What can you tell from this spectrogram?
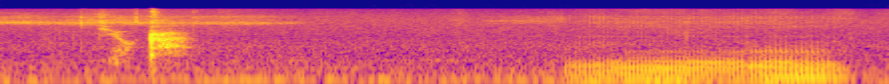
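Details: Sleeping English bulldog snoring: a long, low, rattling snore on one breath after a brief squeak and soft background noise; typical flat-faced dog snoring.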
